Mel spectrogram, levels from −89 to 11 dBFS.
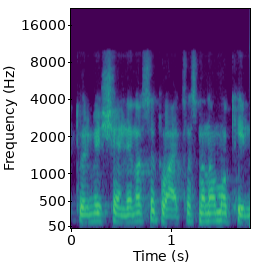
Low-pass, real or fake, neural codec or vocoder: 9.9 kHz; fake; vocoder, 22.05 kHz, 80 mel bands, WaveNeXt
